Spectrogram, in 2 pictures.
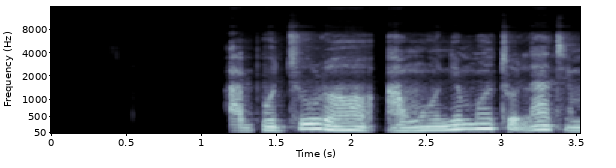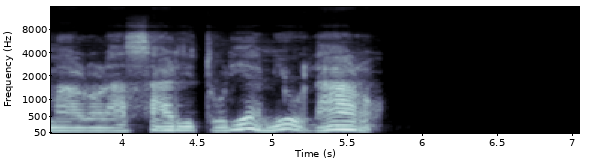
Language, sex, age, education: Yoruba, male, 30-45, tertiary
